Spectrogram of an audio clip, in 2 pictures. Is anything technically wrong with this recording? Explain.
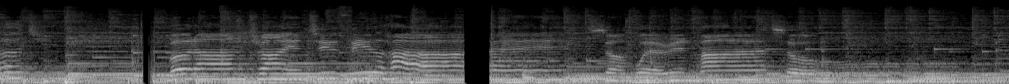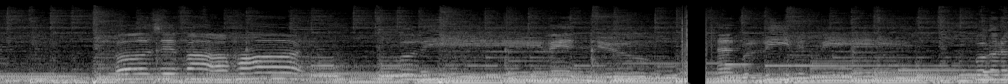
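Yes, there's an intermittent contact: the sound crackles and drops out at 1.38 to 1.55 s, 4.60 to 4.94 s, and 16.91 to 17.21 s, as a loose connection briefly opens for about 84, 261 and 188 ms.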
